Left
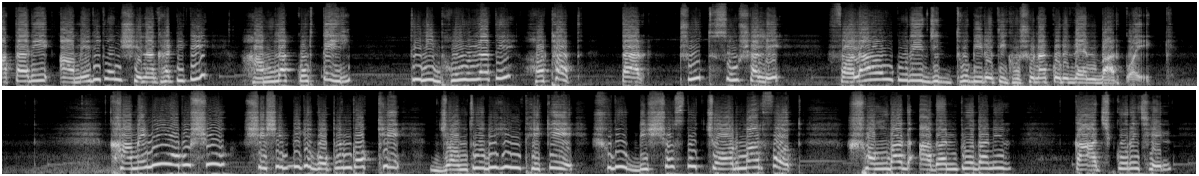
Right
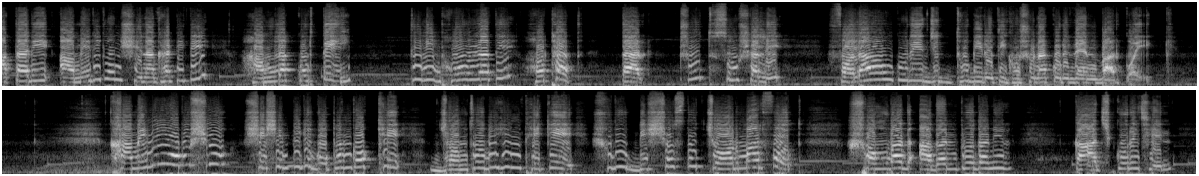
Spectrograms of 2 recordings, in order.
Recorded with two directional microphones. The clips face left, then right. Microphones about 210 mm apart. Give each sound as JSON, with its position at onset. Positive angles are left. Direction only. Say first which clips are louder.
{"t": 0.0, "sound": "a woman's voice", "louder": "left 6 dB", "side_deg": 45}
